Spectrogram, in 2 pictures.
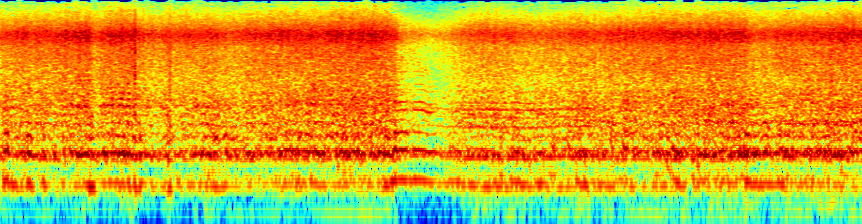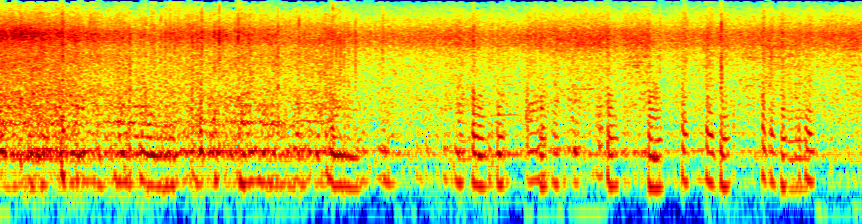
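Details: Honey bees hived at night in Rosharon: a thick, steady buzzing hum that briefly dips, then returns with a flickering, rougher texture and light rustling toward the end.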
